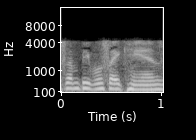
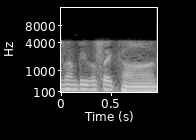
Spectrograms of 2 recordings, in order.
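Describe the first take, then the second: First: Can said with a flat a, kan. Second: Can said as con, with an open o. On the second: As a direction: say can like kɑn, the broad ah. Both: Shown as a demonstration.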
